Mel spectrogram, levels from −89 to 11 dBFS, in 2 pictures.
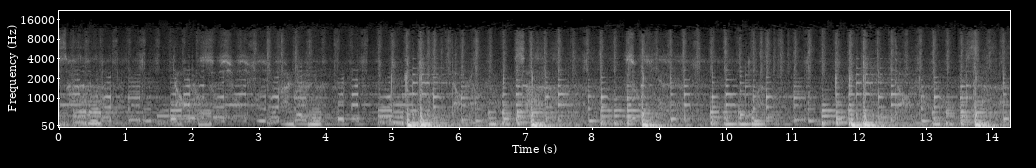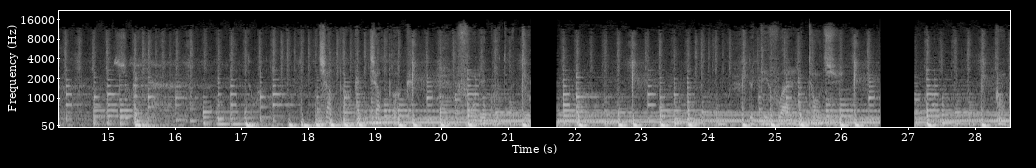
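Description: At 21.34 s the audio drops out for 0.39 s, until 21.75 s. This is a stream reconnect. The connection broke, the player went quiet, then rejoined the stream with a fresh decoder. When sound returns, it has jumped ahead by roughly 0.4 s, so that material is simply gone. It happens again at 26.59 s. This silence lasts 0.51 s, to 27.12 s. The sound then resumes about 0.3 s further on, with an audible skip.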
